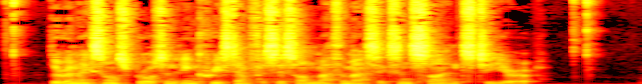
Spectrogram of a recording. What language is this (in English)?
English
